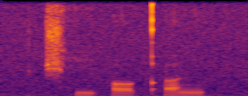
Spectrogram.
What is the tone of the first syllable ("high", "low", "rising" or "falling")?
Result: low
